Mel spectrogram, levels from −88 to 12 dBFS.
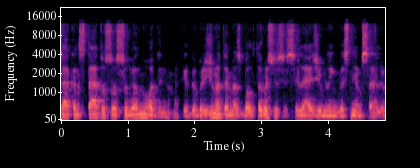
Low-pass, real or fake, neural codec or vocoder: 14.4 kHz; real; none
